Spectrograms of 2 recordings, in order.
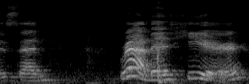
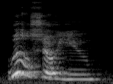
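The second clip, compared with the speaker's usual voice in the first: much louder shout; loud call; 11 dB louder than usual. A narrator's reading. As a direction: call out eagerly. Goats calling out.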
